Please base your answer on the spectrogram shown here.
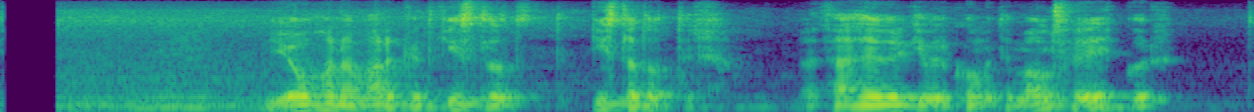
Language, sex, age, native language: Icelandic, male, 50-59, Icelandic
